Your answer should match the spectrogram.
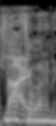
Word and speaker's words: McElhinney: And Ann McElhinney the pronunciation. She's McElhinney. – Irish. Yeah, McElhinney.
